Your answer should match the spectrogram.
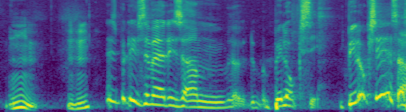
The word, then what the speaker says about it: Biloxi: I believe the word is Biloxi. Biloxi? Is that how you say it? Yes, Biloxi.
